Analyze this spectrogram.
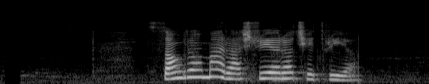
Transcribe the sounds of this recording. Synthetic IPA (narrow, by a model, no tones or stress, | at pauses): sʌŋɡrʌɦmaɾasʈrijʌɾʌt͡sʰet̪rijʌ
